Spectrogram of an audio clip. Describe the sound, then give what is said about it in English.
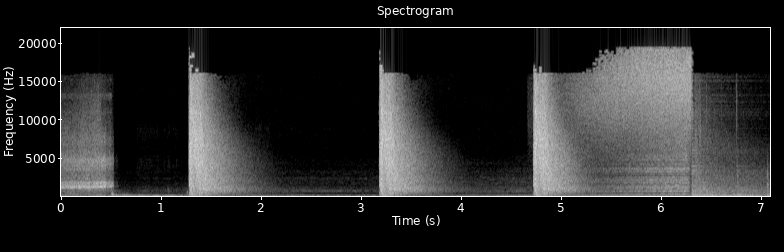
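Three loud gunshots from a Smith & Wesson .38 revolver crack out about two seconds apart, each blast ringing and fading into a low rumble before the next, followed by a final heavy thud, as a woman fires at her sleeping husband in bed. “She carefully aimed the gun at Phil and pulled the trigger 3 times.”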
